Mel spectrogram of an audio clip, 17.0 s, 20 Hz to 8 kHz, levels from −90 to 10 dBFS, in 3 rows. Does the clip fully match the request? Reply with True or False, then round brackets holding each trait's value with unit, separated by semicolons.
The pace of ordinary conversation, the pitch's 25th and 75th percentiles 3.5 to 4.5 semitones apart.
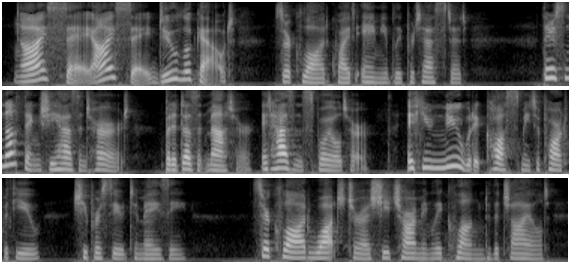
True (180 wpm; 4.2 semitones)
